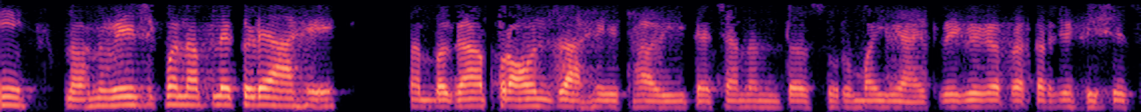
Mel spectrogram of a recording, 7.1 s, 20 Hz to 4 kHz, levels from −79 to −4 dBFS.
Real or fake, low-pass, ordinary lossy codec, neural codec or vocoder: fake; 3.6 kHz; AAC, 16 kbps; codec, 16 kHz, 8 kbps, FunCodec, trained on Chinese and English, 25 frames a second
